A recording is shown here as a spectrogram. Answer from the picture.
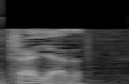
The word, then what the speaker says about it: trial: O sea, está pronunciado bien, trial.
